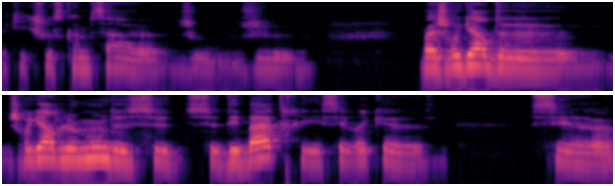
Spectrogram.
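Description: A woman speaks at a very slow pace with long, frequent pauses. Her loudness swings widely. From Latin American family background. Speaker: TV news video editor. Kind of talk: interview.

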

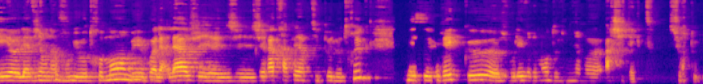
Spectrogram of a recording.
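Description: A plain, everyday voice moves at a fairly slow pace with fairly even intonation. Its loudness swings widely. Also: woman, fairly low pitch for a woman. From Tunisia. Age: 30s. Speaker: entrepreneur. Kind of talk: interview.

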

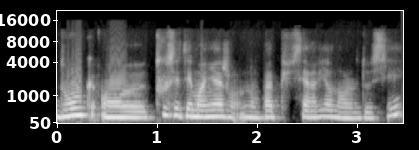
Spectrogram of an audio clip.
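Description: Somewhat breathy, a woman speaks with ordinary pitch variation. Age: 40s. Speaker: Pilates teacher and Reiki master. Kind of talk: testimony. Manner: gentle.

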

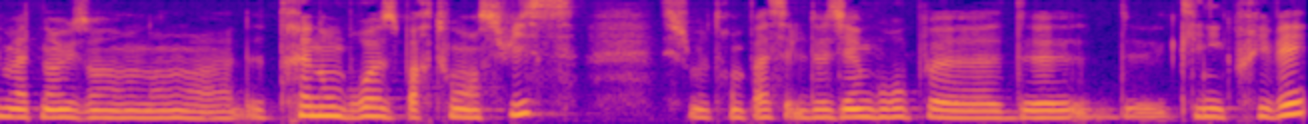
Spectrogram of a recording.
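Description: Recorded very cleanly against a silent background, the voice has a dark, mellow tone and ordinary pitch variation at a moderate pace. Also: woman. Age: 40s. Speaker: bank co-founder and executive. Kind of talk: interview. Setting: in person at her company's offices.

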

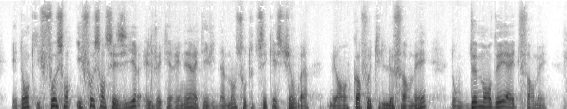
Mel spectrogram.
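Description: A man's somewhat breathy medium-pitched voice with a dark, mellow tone, lively intonation and a fairly quick pace, in a dry, close sound with no echo. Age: 50s. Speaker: veterinarian and member of parliament. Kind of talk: interview. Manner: halting.

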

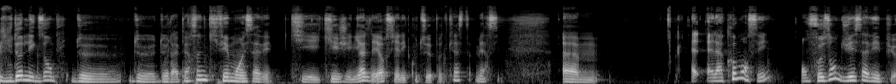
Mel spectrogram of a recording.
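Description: This man has a dark, mellow tone and a fairly high pitch. He talks at a fairly quick pace with lively intonation. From France, Paris. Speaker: online business podcaster. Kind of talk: casual monologue.

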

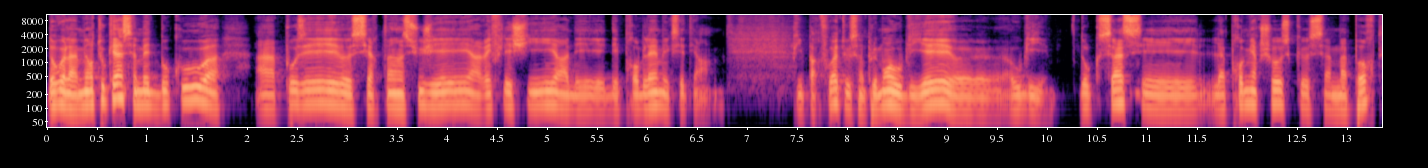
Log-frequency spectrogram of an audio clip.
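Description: Recorded very cleanly against a silent background, a man talks at a very slow pace with a fairly low pitch, ordinary pitch variation, a dark, mellow tone, and a dry, close sound with no echo. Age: 60s. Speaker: HR director. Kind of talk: interview. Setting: company office.

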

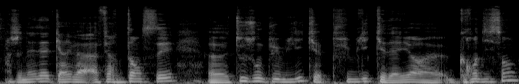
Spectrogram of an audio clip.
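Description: His tone is dark and mellow. The man's pitch moves up and down in a typical way. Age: 20s. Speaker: podcast co-host. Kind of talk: casual chat. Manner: halting.

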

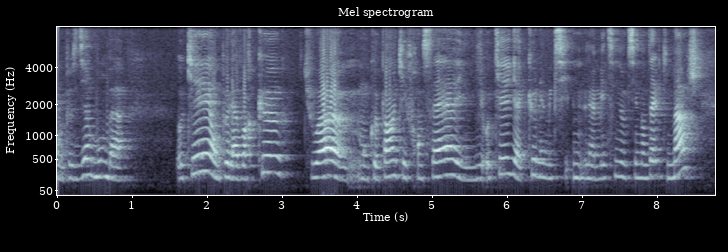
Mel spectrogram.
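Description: A woman's fairly high voice in audible room echo. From France (Paris), from age 6. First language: Chinese (speaking French). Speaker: author and illustrator, former engineer. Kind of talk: interview conversation.

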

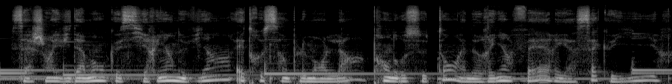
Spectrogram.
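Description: Over background music, a woman with a calm, soothing tone and a very deep, low pitch speaks at a very slow pace, her pitch swinging very widely. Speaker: yoga teacher. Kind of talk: guided meditation. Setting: home recording with background music and instruments. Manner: slow, calm, soothing; soft-spoken, with long pauses.

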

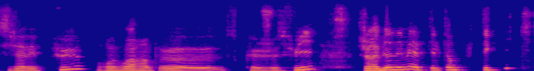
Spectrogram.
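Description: A woman talks at a moderate pace with medium pitch. Her loudness swings widely, and her pitch swings very widely. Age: 30s. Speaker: technical program manager. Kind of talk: interview.

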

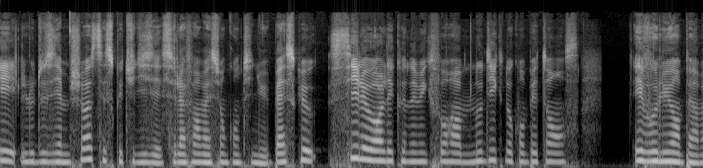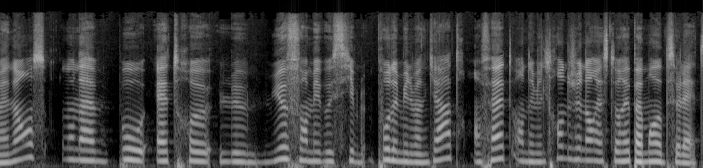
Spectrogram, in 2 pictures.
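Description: A woman's dark, mellow tone at fairly high pitch, moderate in pace, fairly even in intonation, dry and close with no echo. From northern France (Picardy, Lorraine). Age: 40s. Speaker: tech company executive. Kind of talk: interview.

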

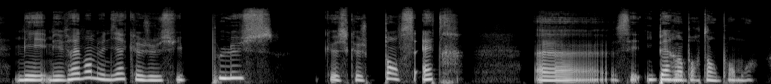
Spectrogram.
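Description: Very slow pace with long, frequent pauses, a dark, mellow tone and a dry, close sound with no echo. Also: woman, medium pitch for a woman, ordinary pitch variation. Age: 30s. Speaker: cancer survivor and prevention project founder. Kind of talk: interview testimony. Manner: halting.

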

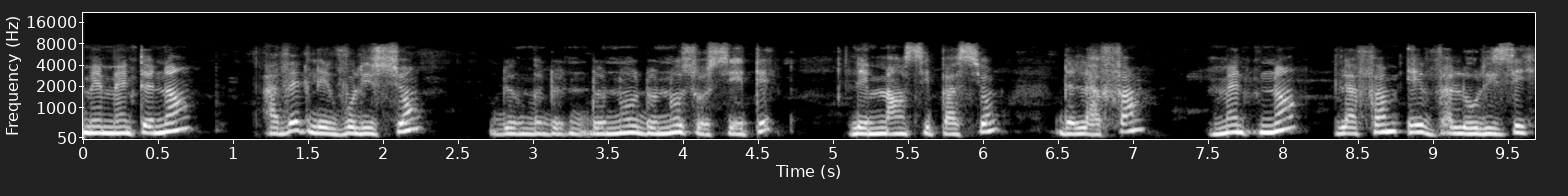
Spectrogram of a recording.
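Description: Somewhat breathy, a woman at a medium pitch speaks at a very slow pace, with long, frequent pauses. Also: ordinary pitch variation. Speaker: student's mother. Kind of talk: interview. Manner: halting.

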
